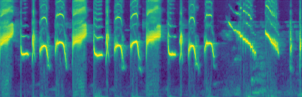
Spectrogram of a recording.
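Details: Asian pied starling singing hard, as a lure for reply: fast series of loud arched whistles alternating with harsh bursts, then long downward-sweeping notes and a few short high chips at the end.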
